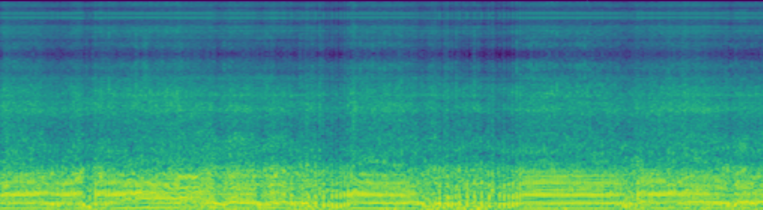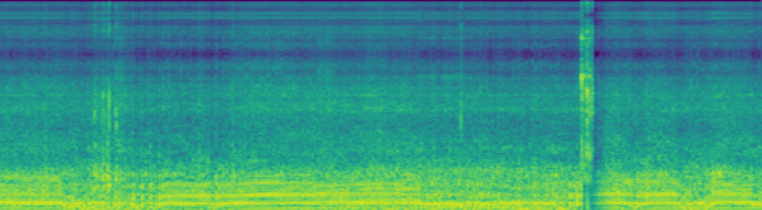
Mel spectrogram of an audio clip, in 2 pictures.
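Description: A dirt bike engine drones loudly and steadily, rising and falling in pitch as the rider works the throttle.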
